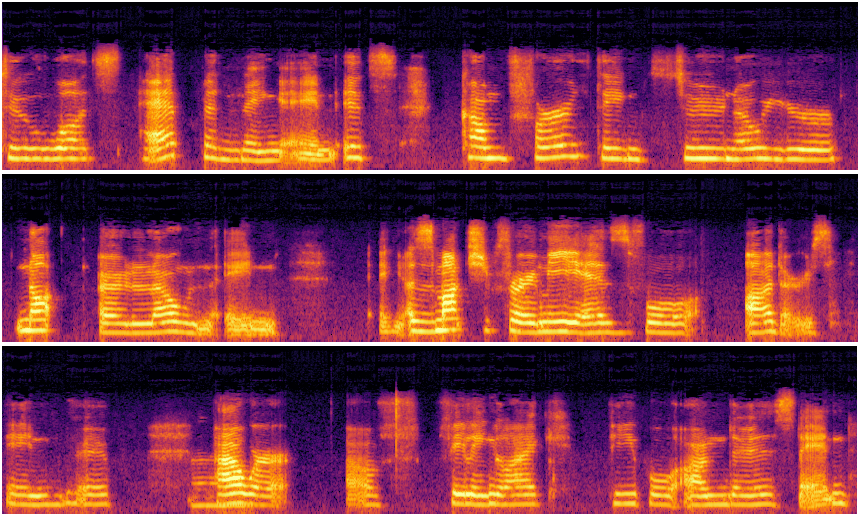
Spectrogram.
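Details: Adult woman with acquired brain injury from encephalitis and an anaesthetic-related injury; non-fluent aphasia, with speech slowing and dropped words.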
